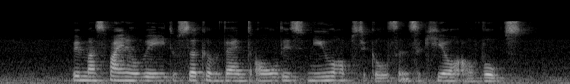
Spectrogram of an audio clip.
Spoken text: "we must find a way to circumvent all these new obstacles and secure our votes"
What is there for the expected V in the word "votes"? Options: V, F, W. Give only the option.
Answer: V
